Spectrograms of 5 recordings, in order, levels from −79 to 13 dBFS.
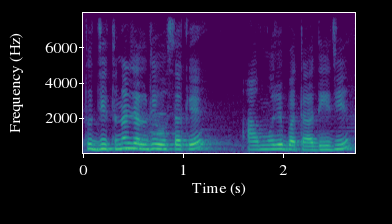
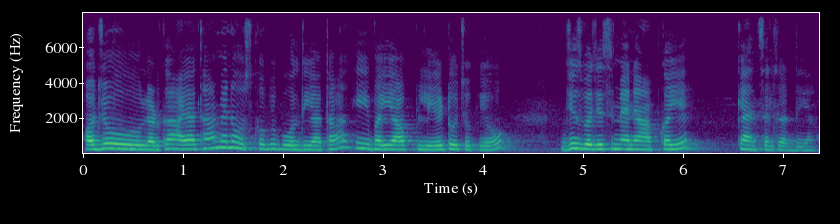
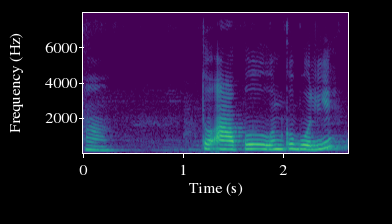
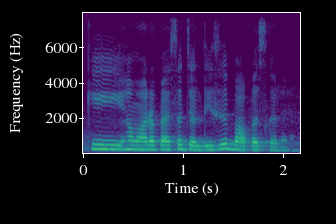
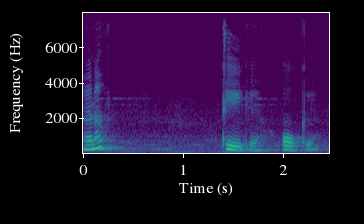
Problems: constant background noise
